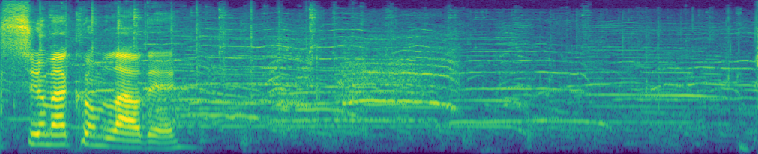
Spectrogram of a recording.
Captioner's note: audience cheering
